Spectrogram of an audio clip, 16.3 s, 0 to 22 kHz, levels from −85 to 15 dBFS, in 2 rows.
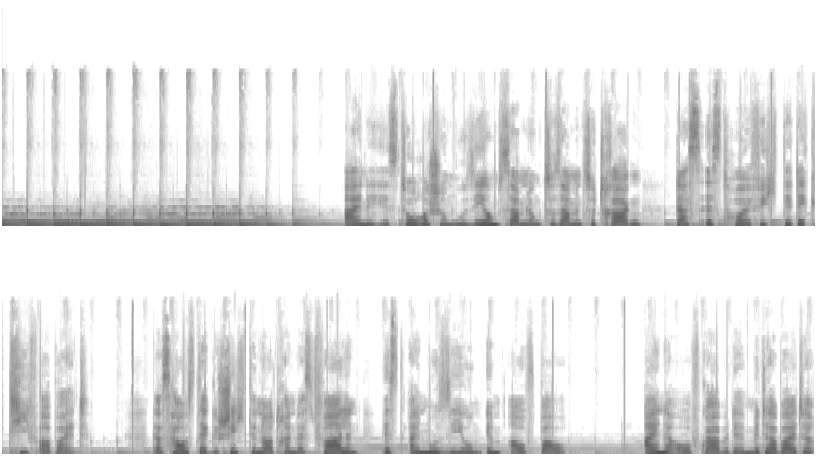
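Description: From 0.11 s to 16.2 s there's a steady run of word clock ticks, sharp clicks of uneven strength at about ten a second. The receiver isn't locked to the sender's clock and drifts by something like 200 ppm, so each slip drops or repeats one sample.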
